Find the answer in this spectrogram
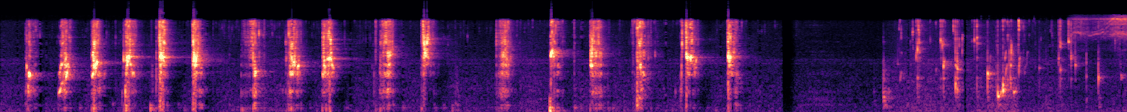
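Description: Short, sharp puffs of breath blown through a drinking straw into the ink holes of a printhead held under water, about two a second for some nine seconds, to flush out clogged ink. After a short pause, water splashes as the printhead is moved about and lifted from the plate.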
